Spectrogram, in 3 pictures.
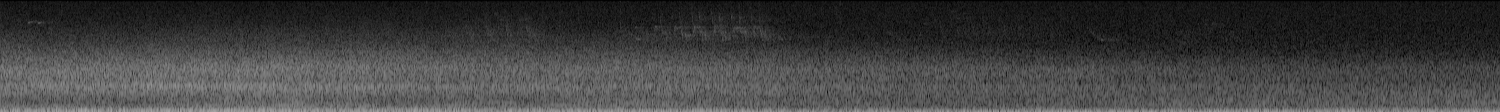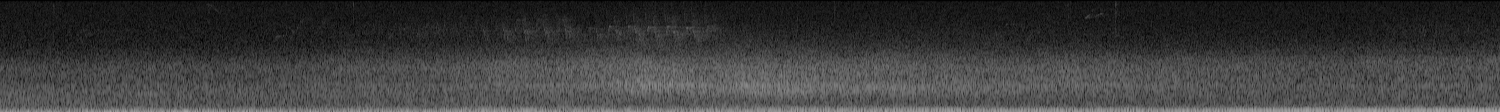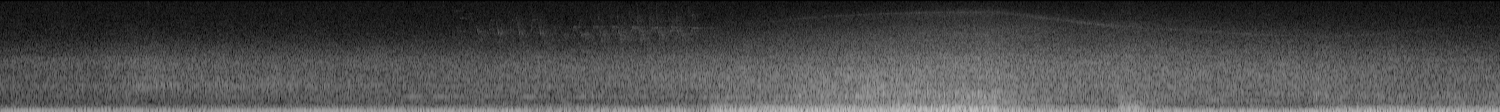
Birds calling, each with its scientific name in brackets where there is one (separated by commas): Ovenbird (Seiurus aurocapilla), unidentified bird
